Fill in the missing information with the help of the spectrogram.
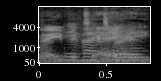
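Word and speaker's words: naïveté: You know, people want to sell something, so they say it's better than it is, and especially in my naivety. How do you say that? – Naivete.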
